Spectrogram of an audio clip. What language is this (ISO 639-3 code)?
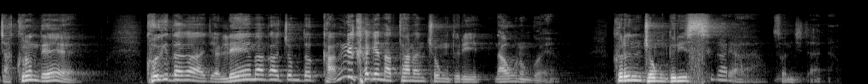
kor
